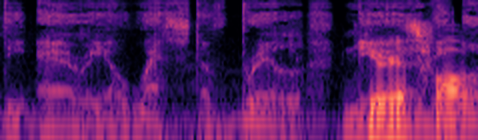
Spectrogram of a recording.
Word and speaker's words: Tirisfal: Tirisfal Glades. I had said it wrong for like 20 years. I always said Trisfal.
